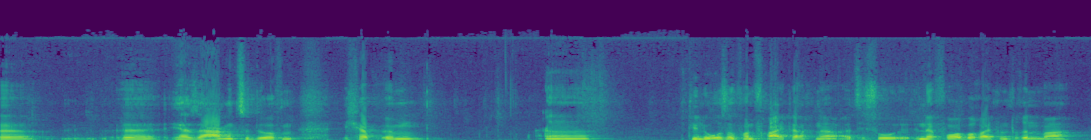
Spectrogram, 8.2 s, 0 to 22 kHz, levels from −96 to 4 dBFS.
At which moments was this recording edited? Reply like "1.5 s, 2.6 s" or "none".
none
